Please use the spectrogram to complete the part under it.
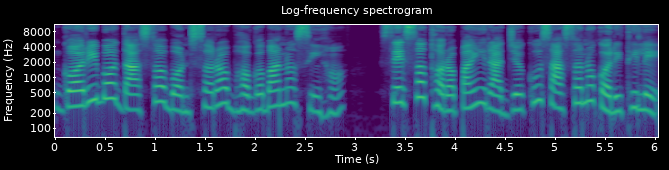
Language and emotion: Odia, neutral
